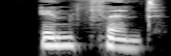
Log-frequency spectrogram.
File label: "Infant", English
